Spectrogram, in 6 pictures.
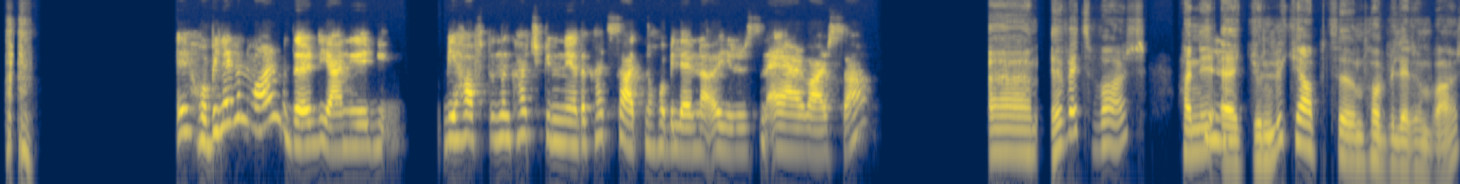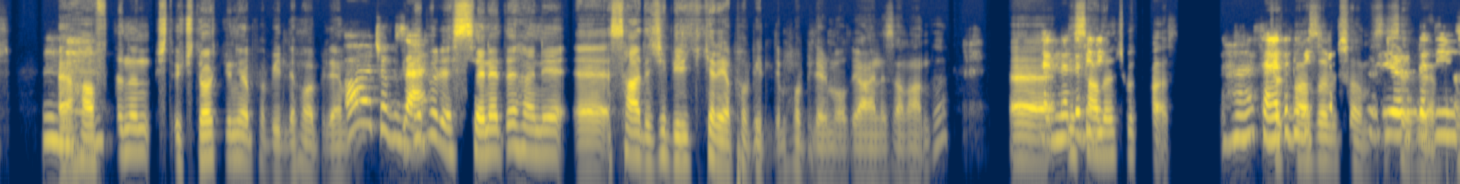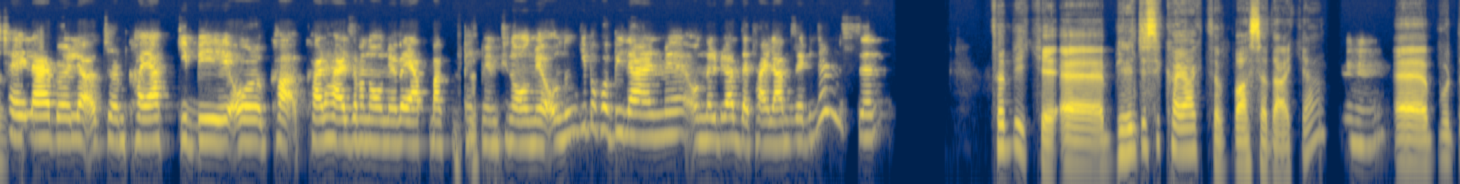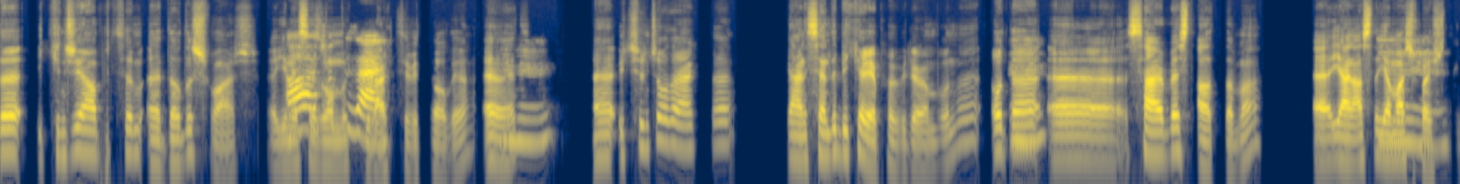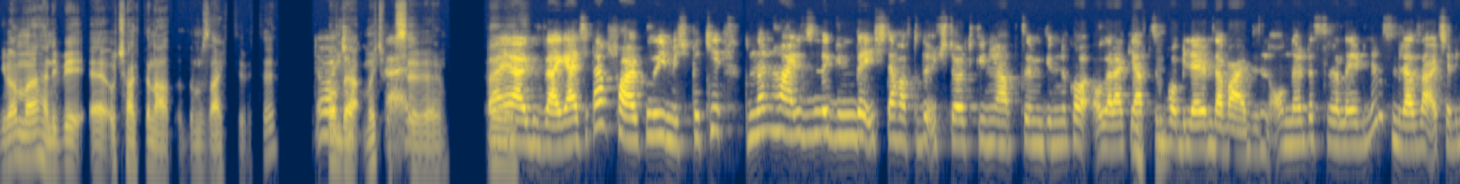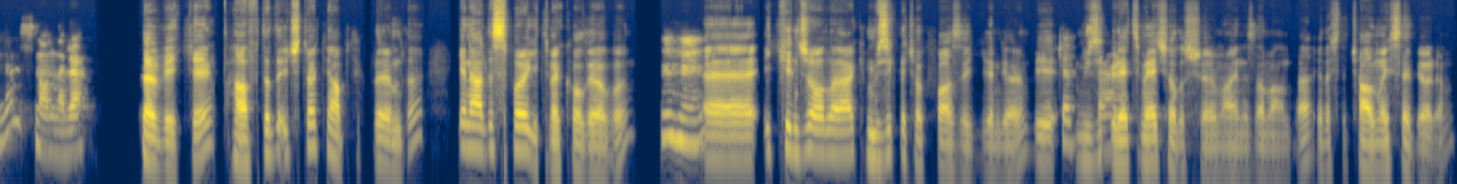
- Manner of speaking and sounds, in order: throat clearing; chuckle
- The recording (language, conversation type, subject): Turkish, podcast, En unutulmaz hobi anını anlatır mısın?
